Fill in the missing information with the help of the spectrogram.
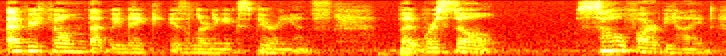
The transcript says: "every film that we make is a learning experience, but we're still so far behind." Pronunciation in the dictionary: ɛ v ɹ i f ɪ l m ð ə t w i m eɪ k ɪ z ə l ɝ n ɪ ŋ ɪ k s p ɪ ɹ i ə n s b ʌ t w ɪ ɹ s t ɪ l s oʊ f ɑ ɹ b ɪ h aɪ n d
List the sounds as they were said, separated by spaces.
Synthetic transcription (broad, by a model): ɛ v ɹ i f ɪ l m ð ə t w i m eɪ k ɪ z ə l ɝ n ɪ ŋ ɪ k s p ɪ ɹ i ə n s b ʌ t w ɪ ɹ s t ɪ l s oʊ f ɑ ɹ b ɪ h aɪ n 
